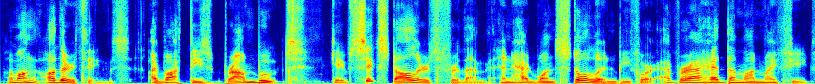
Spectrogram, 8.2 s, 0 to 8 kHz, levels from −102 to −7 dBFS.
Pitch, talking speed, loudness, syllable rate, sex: 150 Hz, 170 wpm, -20 LUFS, 4.6 syllables/s, male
